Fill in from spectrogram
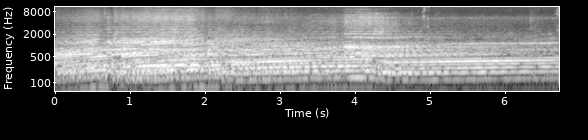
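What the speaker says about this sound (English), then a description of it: "The Ducati Diable, 1198cc." Ducati Diable 1198cc motorcycle on a drag racing pass, a high revving engine whine climbing steadily through gears with rising harmonic sweeps, heard from a moderate distance and fading toward the end.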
